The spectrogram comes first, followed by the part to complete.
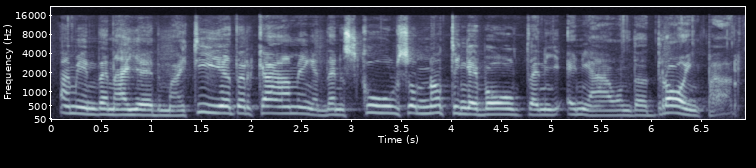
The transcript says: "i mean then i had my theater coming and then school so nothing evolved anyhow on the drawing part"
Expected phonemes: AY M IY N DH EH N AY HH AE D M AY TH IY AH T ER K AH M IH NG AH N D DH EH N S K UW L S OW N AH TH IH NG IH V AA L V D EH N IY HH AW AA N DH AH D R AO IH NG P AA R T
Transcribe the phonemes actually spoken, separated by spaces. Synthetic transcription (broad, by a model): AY M IY N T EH N AY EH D M AY T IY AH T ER K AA M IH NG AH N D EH N S K UW L S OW N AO T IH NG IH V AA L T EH N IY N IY AA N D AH D R AO IH NG P AA R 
